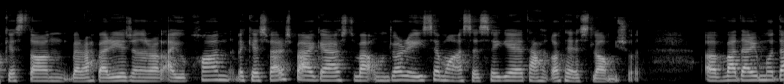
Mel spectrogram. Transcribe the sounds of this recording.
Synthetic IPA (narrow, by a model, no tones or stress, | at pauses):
kʰe̞st̪ɒːnbe̞ɾæhbæɾiːe̞d͡ʒe̞ne̞ɾɒːlʔæ̰juːb̥xɒːnbe̞cʰe̞ʃv̥æɾeʃbæɾɟæʃt̪væʔund͡ʒɒːɾeiːse̞moæsːe̞se̞je̞t̪ʰæhɡiːɣɒːt̪ʰe̞ːslɒːmiːʃo̰d̪̥ | væd̪æɾinmod̪ːæ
